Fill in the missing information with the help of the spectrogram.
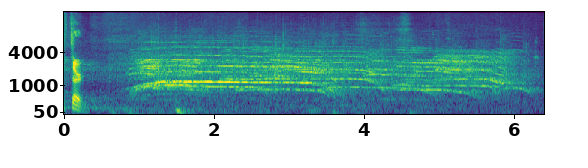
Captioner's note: audience cheers and applause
